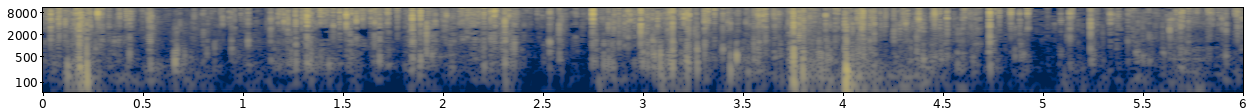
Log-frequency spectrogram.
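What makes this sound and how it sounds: A sheet of clear plastic bubble wrap is wrapped around a microphone while both hands grasp, squeeze and crinkle it with the fingers. The result is a dense, irregular stream of close crinkling and crunching, with a few sharper, louder cracks near the start and around the four-second mark.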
